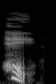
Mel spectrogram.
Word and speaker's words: hej: "Jag" is pronounced "ya" and "hej" is pronounced "hey".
